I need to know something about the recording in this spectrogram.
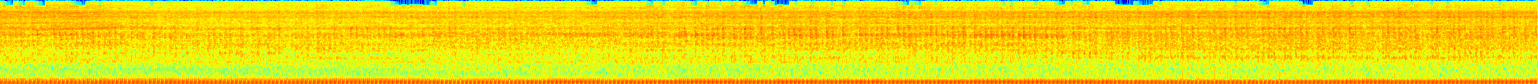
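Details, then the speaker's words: Turbo car being diagnosed for a misfire, idling after the MAF sensor and coil area were cleaned and the PCV hose, loose sump restrictor and coolant lines were fixed: a steady, even low hum with no stumbles. Owner doubts the misfire is solved. Normal idle. "so everything should be good so we're just gonna crank it up and see how everything runs for a few minutes"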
